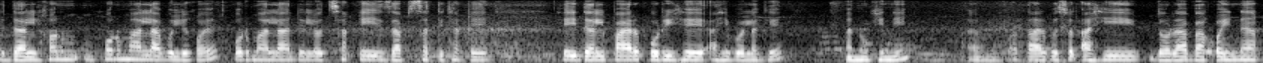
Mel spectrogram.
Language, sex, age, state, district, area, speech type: Assamese, female, 45-60, Assam, Barpeta, rural, spontaneous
